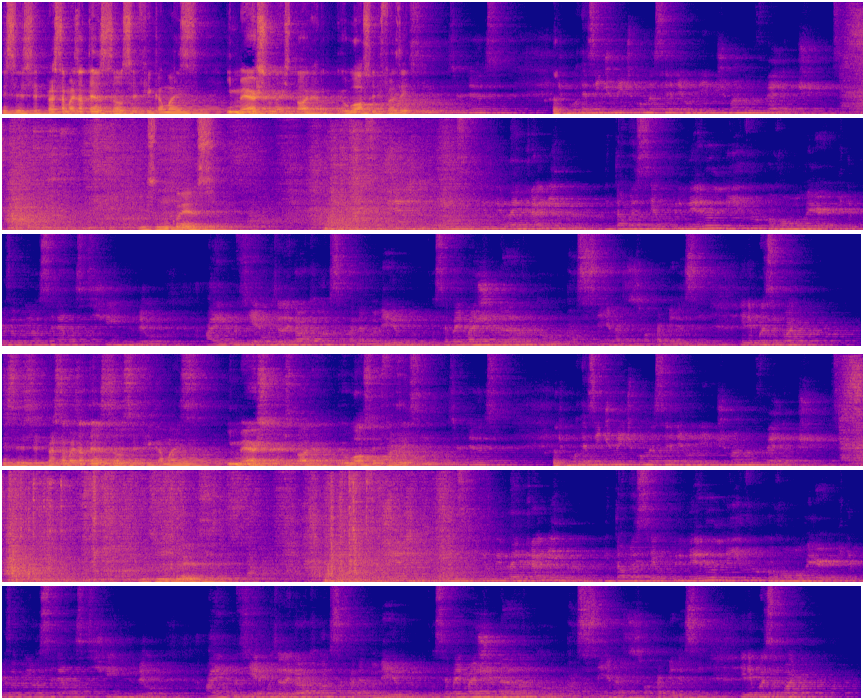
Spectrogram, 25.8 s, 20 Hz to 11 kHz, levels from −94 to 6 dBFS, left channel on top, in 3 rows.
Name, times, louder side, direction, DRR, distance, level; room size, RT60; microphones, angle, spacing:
voice 1, 0.0-2.0 2.2-4.1 5.5-5.6 10.0-10.7, left 4 dB, 75° left, 7 dB, 0.5 m, -25 dB
voice 2, 3.8-9.8 11.4-19.0 19.3-25.1, equal, 5° left, -4 dB, 1.0 m, -39 dB
sound 1, 8.4-13.5, right 2 dB, 45° right, 0.8 m, -34 dB
11.0 x 4.3 x 3.4 m, 2.1 s
head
